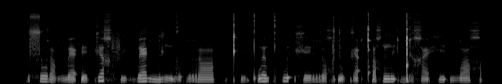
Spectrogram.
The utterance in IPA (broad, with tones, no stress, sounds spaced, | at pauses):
s o˧ ɾ ɒ˨ ɡ͡b æ˧ ʔ e˨ k e˦ χ f i˨ ɡ͡b æ˦ ɡ͡b i˧ ŋ ɡ o˨ ʔ r ɒ˦ | kʰ i˨ kʷʼ æ˦ kʷʰ e˦ ʔ x e˧ r o˧ χ ɗ u˨ k æ˨ ʔ qʼ u˧ χ ŋ͡m i˧ ʔ ɡ͡ǃ e˨ χ æ˨ x i˧ ʔ ɡ͡b ɒ˧ χ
